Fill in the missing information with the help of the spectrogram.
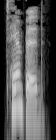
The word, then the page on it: tamped: British English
